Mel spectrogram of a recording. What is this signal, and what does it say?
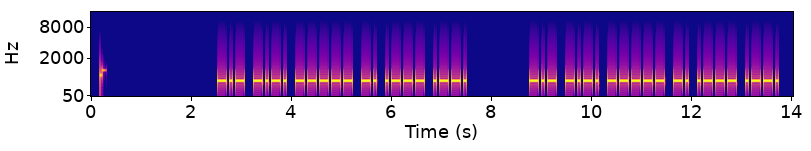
Morse code, heard as a keyed tone, about 21 wpm, 700 Hz. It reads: KC0NJP KC0NJP
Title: USA Call Signs - 6 Characters - Repeated 2x - 20wpm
